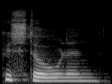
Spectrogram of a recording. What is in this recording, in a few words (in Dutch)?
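"gestolen", Dutch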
